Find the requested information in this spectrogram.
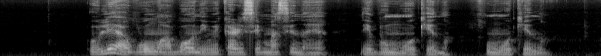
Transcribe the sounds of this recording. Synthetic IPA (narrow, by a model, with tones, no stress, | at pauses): o˨le˦a˨ɡʷʊ˨˦ʊ˦mʊ˨a˨ɡ͡bɔ˦ɔ˦ne˨ŋʷe˦ka˦ɾɪ˦sɪ˦ma˦sɪ˦na˨ja˦ | nʔe˦bu˦mʊ˨o˦kʰe˦nɔ˨ | ʊ˦mʊ˨o˦kʰe˦nɔ˨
